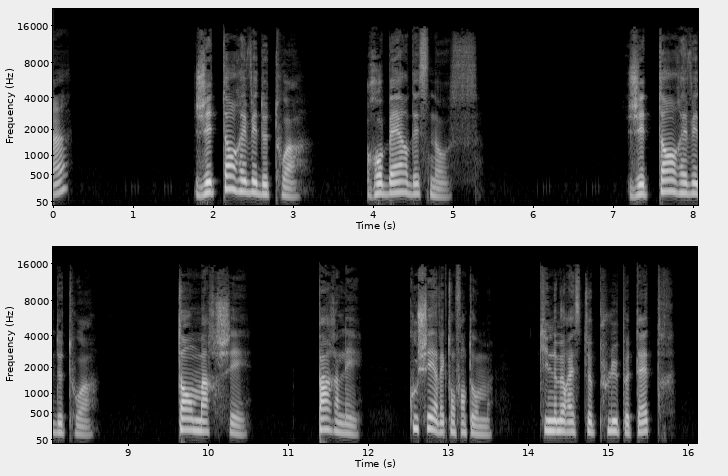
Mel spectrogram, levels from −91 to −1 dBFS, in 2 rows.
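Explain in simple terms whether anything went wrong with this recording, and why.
Software likely squeezed part of the recording to fit a shorter length, producing a time-stretched section from 12.28 to 14.48 s. It sped that stretch up about 1.53 times while keeping the pitch, so the speech suddenly turns rushed, then returns to normal pace.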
